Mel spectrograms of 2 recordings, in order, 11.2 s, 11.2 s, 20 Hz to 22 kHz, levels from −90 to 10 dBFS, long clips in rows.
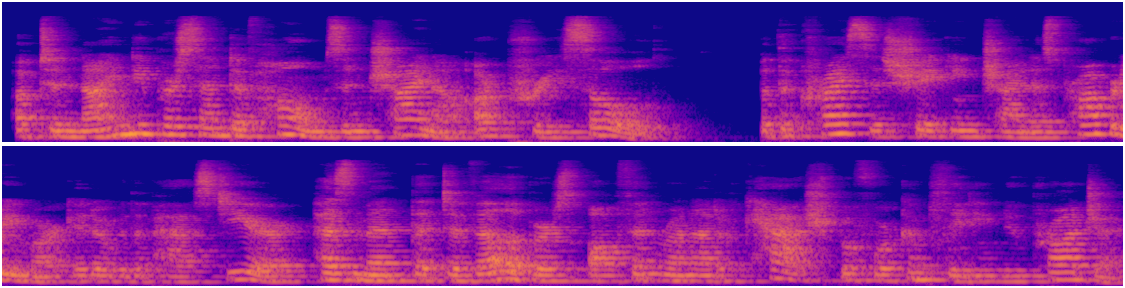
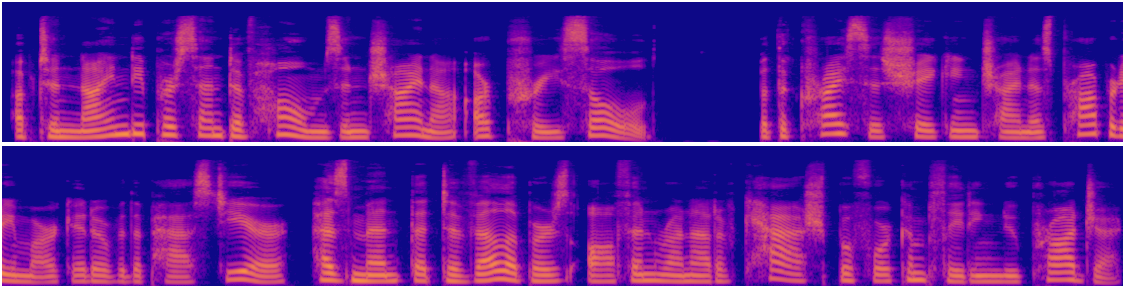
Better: second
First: off-mic speech; far // room echo; slight; dies away in 0.4 s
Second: none

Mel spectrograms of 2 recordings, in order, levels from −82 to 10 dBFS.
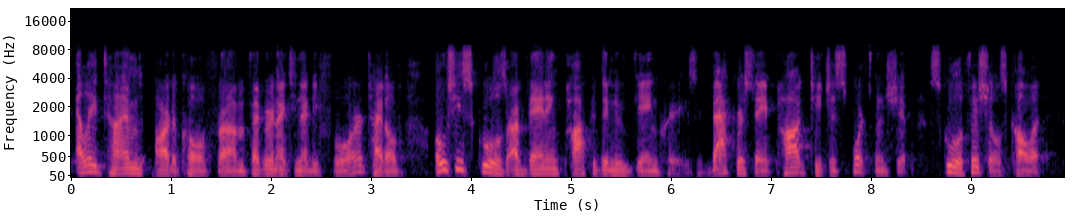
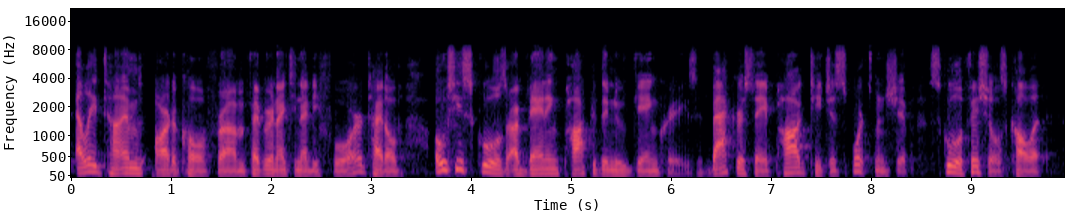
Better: second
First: garbled, watery; badly; nothing above 8 kHz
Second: garbled, watery; slightly; nothing above 8 kHz

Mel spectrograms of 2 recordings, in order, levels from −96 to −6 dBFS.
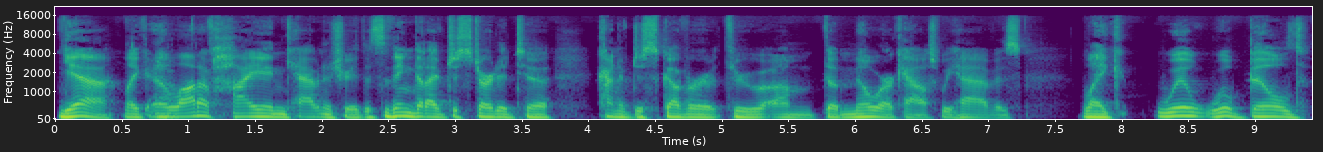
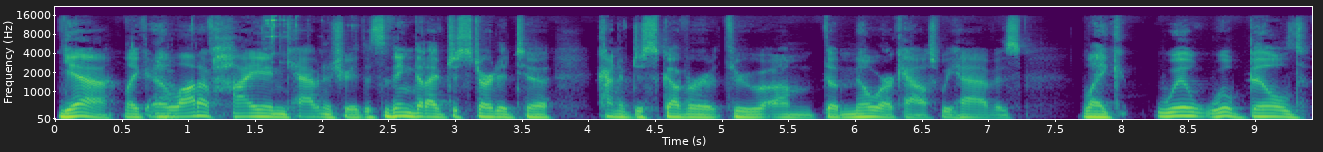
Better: first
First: none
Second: jangling keys; noticeable; at 1.5 s; peak 4 dB below the speech

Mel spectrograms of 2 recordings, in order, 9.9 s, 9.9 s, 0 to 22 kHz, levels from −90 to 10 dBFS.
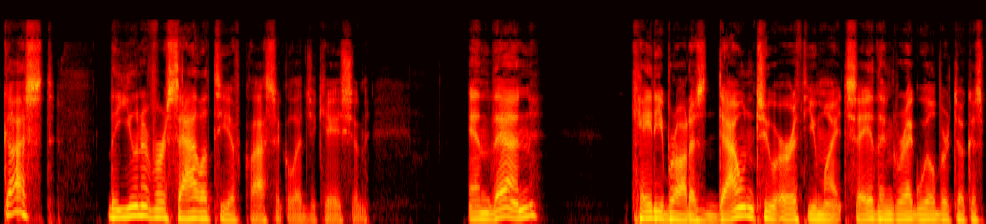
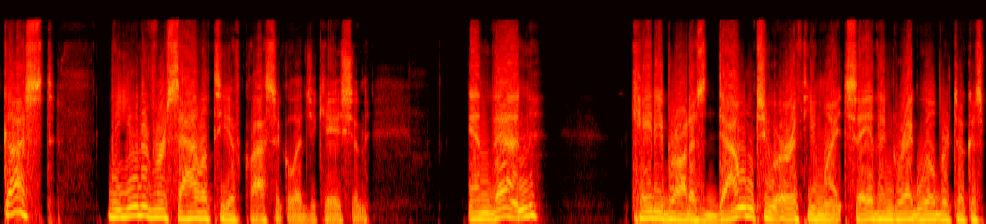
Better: first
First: none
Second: distortion; heavy; 6 dB below the speech

